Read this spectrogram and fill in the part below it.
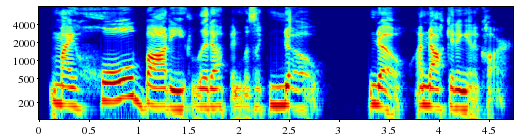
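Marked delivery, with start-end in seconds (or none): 2.3-4.5 put-on firm tone with conviction. Retelling refusing friends' ride at midnight: retelling a firm refusal with conviction. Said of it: "I said it like that out loud with conviction".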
